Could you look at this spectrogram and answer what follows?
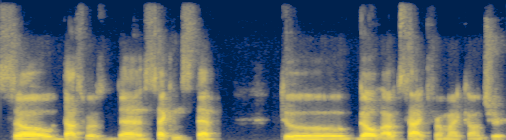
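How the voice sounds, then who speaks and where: A man with a Polish accent at a very slow pace. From Poland. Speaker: MMA fighter and influencer boxer. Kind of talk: press interview.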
